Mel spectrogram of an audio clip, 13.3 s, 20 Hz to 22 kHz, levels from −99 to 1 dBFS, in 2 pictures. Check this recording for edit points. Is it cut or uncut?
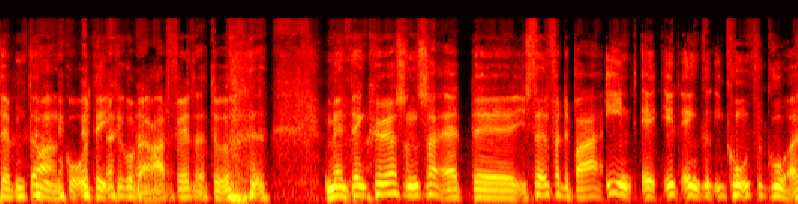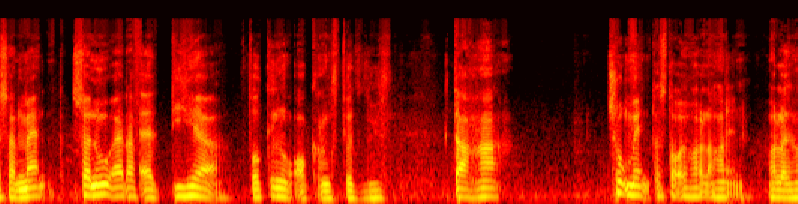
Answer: cut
